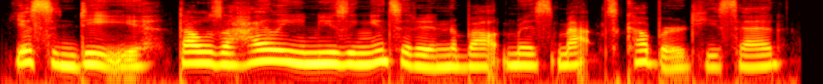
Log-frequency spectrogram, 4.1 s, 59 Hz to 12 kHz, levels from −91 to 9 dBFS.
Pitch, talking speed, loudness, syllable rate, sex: 205 Hz, 205 wpm, -16 LUFS, 5.8 syllables/s, female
